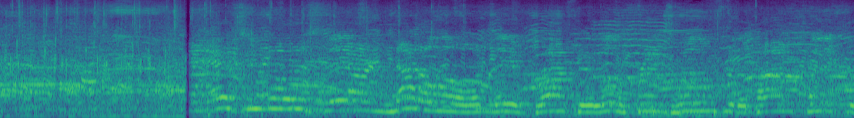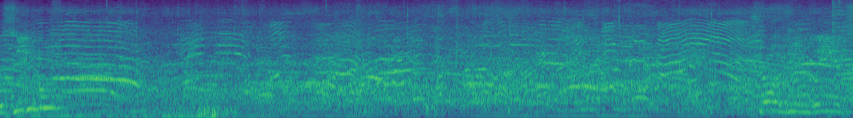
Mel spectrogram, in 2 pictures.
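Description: A crowd of children and teenagers chatters and shouts close by.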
